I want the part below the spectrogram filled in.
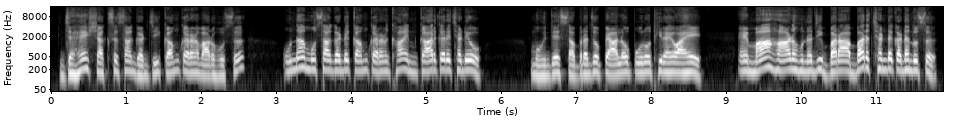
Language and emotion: Sindhi, angry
